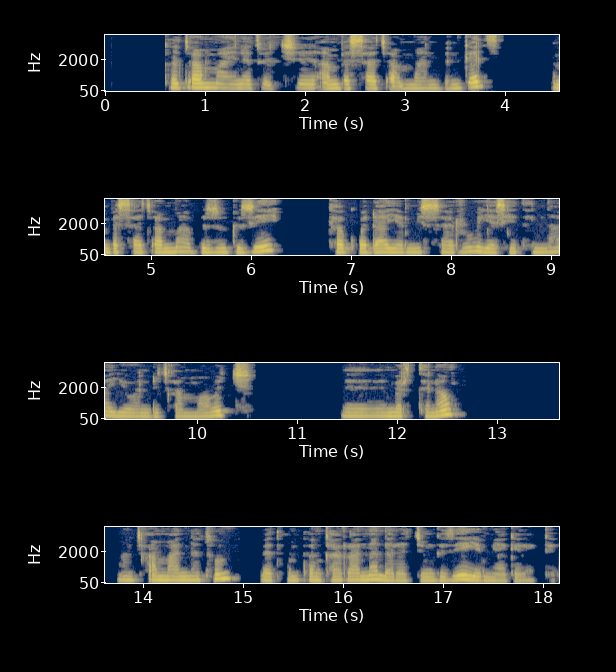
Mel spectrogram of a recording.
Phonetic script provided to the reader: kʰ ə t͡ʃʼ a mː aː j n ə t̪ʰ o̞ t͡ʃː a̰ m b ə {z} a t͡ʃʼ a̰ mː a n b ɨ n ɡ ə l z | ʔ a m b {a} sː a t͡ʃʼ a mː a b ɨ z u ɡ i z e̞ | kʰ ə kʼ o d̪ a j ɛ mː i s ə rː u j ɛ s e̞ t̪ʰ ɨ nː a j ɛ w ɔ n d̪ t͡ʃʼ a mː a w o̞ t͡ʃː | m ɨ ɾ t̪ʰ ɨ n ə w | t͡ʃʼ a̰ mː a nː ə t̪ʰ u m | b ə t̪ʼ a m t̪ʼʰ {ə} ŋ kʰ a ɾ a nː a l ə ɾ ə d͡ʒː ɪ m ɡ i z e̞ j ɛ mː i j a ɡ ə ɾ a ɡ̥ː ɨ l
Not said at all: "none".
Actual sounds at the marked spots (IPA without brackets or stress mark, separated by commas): s, ə, ə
